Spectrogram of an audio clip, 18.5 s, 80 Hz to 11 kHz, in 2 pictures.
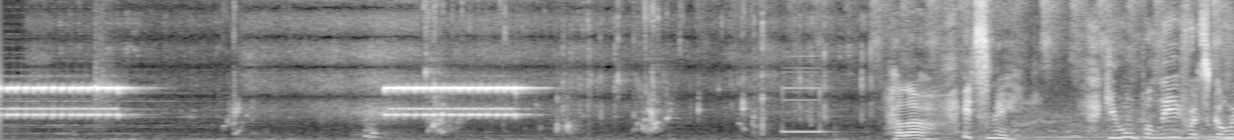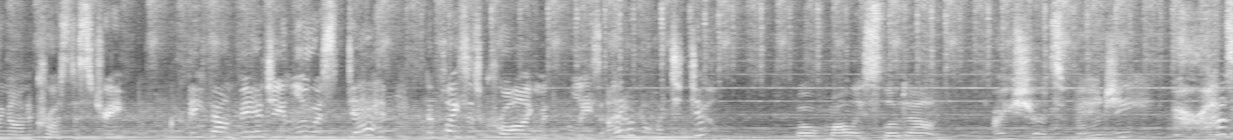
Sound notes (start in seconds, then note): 0.0 telephone ringing; 5.9 telephone beeping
